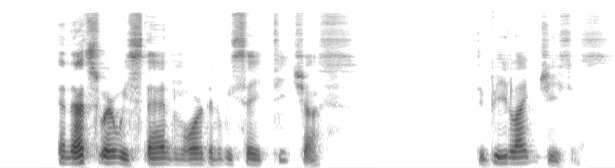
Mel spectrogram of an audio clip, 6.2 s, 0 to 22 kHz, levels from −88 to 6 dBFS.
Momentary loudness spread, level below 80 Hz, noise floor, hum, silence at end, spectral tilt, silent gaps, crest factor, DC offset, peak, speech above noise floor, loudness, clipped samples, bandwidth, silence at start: 19 LU; -90 dBFS; under -90 dBFS; none; 0.55 s; -3 dB/octave; none; 26 dB; under 0.1%; -4 dBFS; over 60 dB; -29 LUFS; under 0.1%; 16 kHz; 0.6 s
